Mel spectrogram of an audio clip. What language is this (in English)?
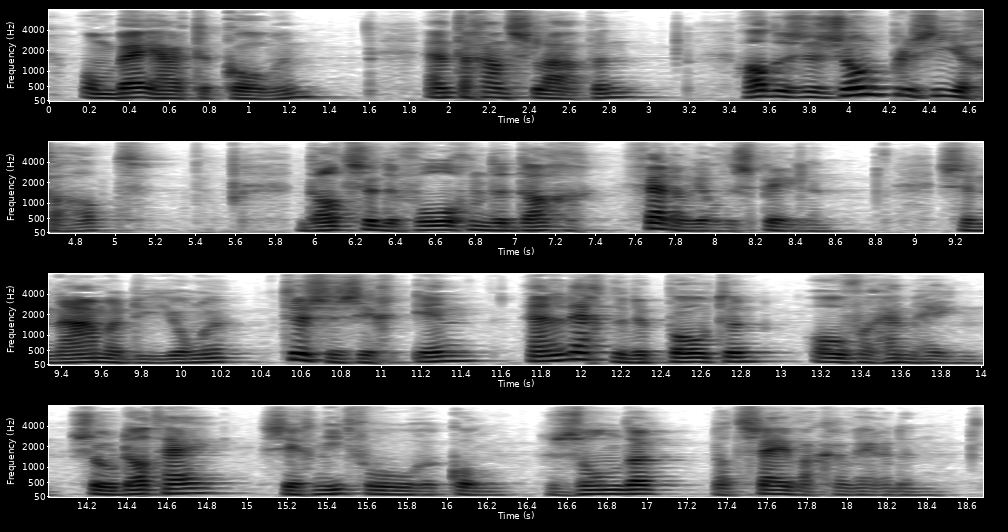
Dutch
